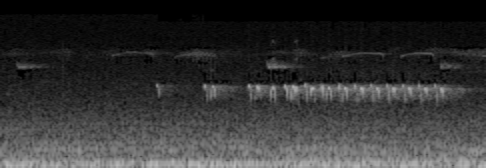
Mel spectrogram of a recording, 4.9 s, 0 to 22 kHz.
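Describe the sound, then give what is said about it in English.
A wrentit sings a run of short, high, sharp notes that quickens into a rapid bouncing trill. It is faint over a steady low rumble, with thin higher chirps scattered above. “I-7 with a wren tit in the background.”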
